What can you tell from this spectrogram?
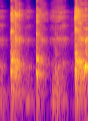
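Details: An adult woman with a cold, whose cough has turned wet and expectorating: three harsh, loose cough bursts with a rough breathy tail between them, a productive wet cough.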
